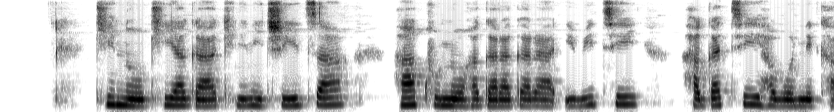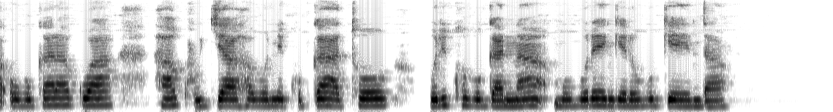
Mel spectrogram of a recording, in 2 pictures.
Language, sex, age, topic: Rundi, female, 25-35, agriculture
